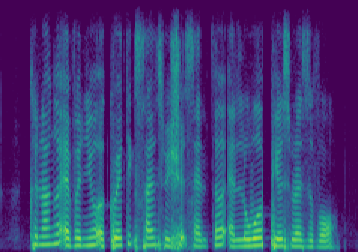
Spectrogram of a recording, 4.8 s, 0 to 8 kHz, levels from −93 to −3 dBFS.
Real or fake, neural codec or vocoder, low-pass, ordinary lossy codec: fake; autoencoder, 48 kHz, 128 numbers a frame, DAC-VAE, trained on Japanese speech; 7.2 kHz; Opus, 24 kbps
